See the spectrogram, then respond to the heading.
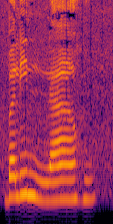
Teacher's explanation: अगर अल्लाह के पहले कसरा होगा तो फिर उसे बारीक पढ़ेंगे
